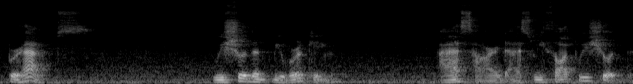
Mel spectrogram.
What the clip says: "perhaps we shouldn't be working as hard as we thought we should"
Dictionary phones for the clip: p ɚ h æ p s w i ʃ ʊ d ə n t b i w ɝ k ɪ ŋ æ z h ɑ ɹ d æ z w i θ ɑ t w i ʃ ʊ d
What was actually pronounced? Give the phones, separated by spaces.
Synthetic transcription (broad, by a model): p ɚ h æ p s w i ʃ ʊ d ə n t b i w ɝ k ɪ ŋ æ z h ɑ ɹ d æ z w i θ ɑ t w i ʃ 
